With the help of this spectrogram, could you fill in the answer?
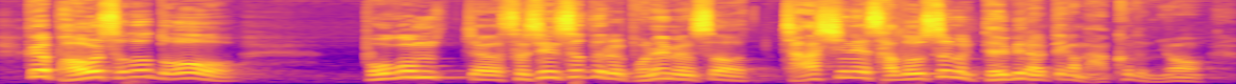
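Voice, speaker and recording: A high-pitched male voice with a dark, mellow tone and very wide pitch swings, at a moderate pace, on a very clean recording with a silent background. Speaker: pastor. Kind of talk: sermon. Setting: church midweek service.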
